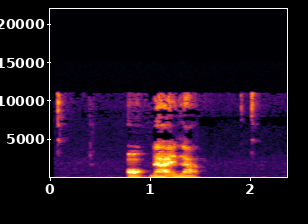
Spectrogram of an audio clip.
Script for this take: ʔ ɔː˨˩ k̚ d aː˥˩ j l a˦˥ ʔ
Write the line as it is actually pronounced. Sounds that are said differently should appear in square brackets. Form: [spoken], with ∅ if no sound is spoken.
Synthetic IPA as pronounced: ʔ ɔː˨˩ k̚ d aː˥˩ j l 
